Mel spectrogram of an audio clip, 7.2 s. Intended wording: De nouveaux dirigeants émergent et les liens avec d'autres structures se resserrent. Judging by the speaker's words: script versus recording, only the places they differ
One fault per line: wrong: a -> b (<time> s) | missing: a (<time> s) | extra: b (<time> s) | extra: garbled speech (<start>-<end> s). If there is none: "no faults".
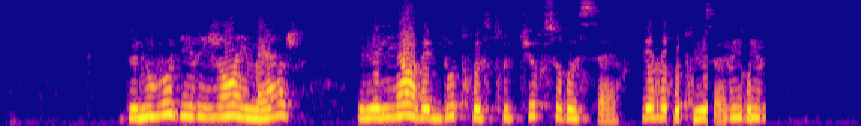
extra: garbled speech (5.3-6.4 s)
